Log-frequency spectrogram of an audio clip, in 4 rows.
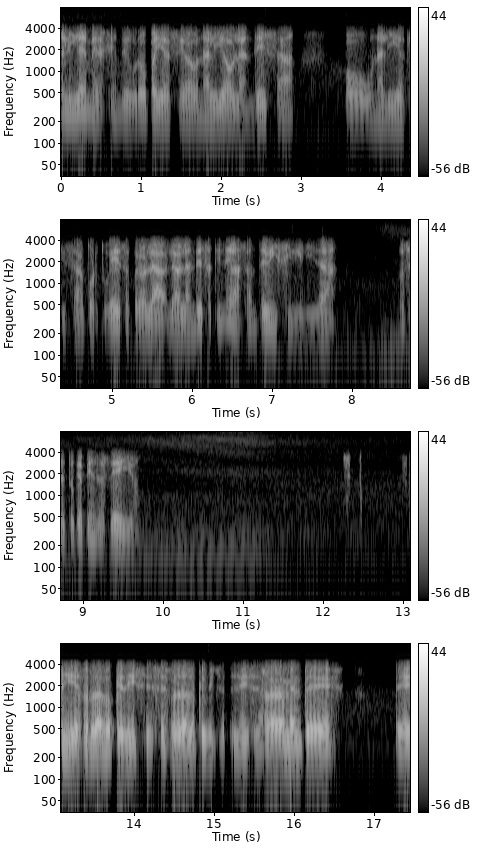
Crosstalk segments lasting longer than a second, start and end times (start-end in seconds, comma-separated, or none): none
